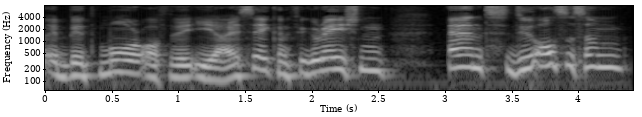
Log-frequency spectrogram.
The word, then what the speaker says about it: EISA: used in PS2 machines EA which is properly pronounced EA if you believe Wikipedia stands for extended industry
